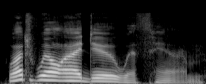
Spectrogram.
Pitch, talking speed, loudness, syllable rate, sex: 135 Hz, 175 wpm, -16 LUFS, 3.1 syllables/s, male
